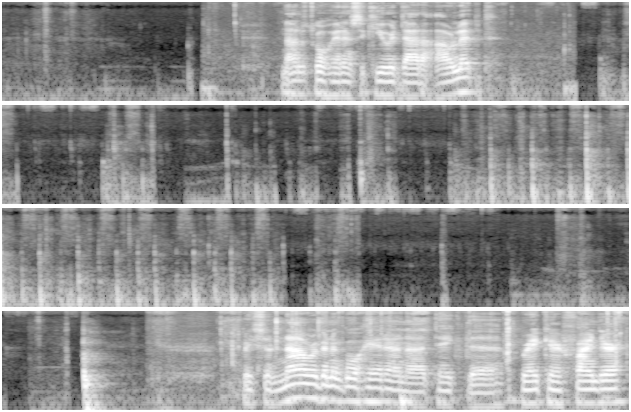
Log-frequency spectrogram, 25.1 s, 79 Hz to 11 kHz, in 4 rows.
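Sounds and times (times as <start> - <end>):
hand screwdriver clicking and scraping: 20.3 - 25.0
outlet being handled: 20.3 - 25.0.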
